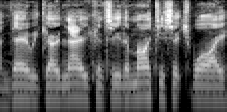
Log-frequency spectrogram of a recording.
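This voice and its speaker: In a very clean recording with a silent background, the speaker talks at a moderate pace in a British accent. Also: man. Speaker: gameplay commentator. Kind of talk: live game commentary.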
